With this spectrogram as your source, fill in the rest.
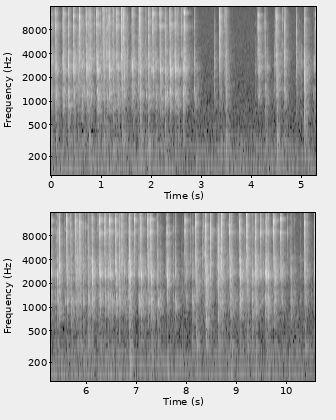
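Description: Fingertips type rapidly and continuously on a full-size backlit mechanical gaming keyboard with plastic keycaps and clicky Cherry MX Blue switches. The result is a dense run of sharp, bright clicks with almost no low end, broken by a brief pause near the three-second mark before the typing resumes.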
